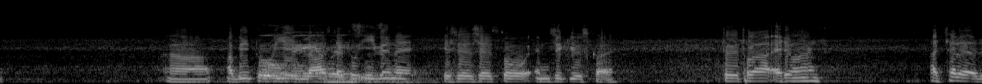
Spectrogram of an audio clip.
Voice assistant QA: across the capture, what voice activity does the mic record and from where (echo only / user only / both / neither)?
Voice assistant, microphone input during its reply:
both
